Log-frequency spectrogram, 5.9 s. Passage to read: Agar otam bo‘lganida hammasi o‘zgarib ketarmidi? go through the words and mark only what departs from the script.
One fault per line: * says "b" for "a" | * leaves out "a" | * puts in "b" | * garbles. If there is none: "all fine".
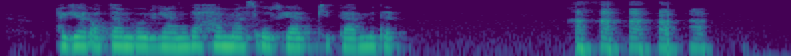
all fine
